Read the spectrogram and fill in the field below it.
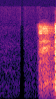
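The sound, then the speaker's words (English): A single sneeze: a quick, breathy intake of air after a moment of silence, ending in a sudden loud burst. No one speaks. “Bless you.”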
